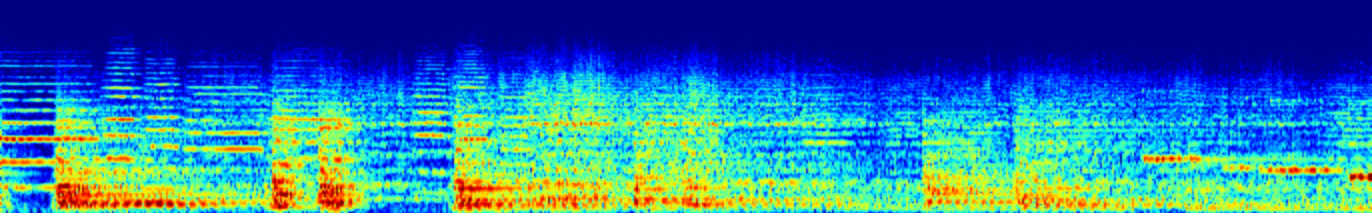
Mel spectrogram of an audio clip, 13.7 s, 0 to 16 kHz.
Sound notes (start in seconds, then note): 4.1 buzzing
